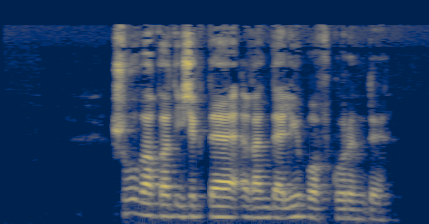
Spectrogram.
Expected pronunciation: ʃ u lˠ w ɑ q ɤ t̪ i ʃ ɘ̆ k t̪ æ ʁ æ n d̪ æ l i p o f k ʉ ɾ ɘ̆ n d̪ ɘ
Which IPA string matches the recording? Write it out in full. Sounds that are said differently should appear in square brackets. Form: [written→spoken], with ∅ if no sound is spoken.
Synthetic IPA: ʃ u lˠ w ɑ q ɤ t̪ i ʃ ɘ̆ k t̪ æ ʁ æ n d̪ æ l i p o f k ʉ ɾ ɘ̆ n d̪ ɘ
